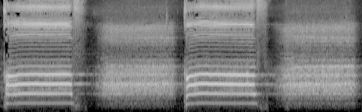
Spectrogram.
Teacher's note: زبان کی جڑ اور تالو کے نرم حصے سے دو نقطے والا قاف جو پر پڑھا جاتا ہے وہ ادا ہوتا ہے. زبان کی جڑ اور تالو کا نرم حصہ، اس سے قاف ادا ہوتا ہے جو پر پڑھا جاتا ہے، یعنی دو نقطے والا.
